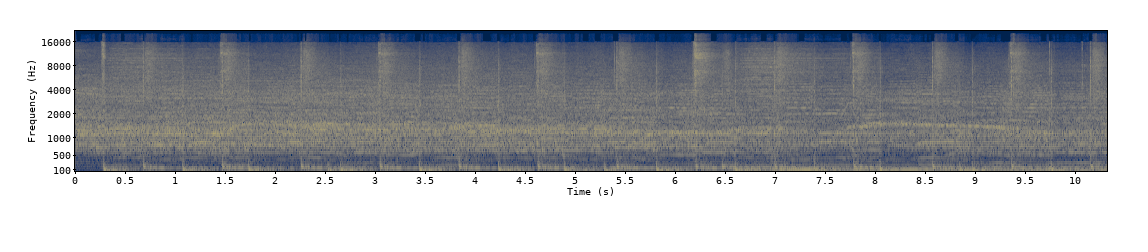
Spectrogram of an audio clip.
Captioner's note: cheers and applause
